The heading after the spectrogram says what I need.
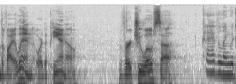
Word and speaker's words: virtuosa: word could be confused with a similar word virtuosa and a virtuosa is a woman who excels in the technique of an art especially one who is a musical performer as on the violin or the piano virtuosa could I have the language of origin please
